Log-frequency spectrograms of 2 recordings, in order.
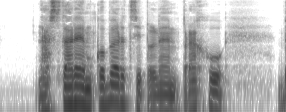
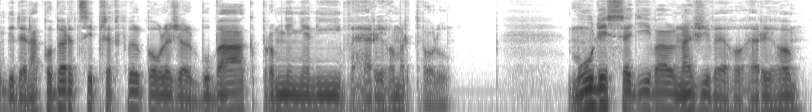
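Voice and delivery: ordinary delivery

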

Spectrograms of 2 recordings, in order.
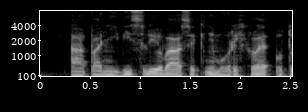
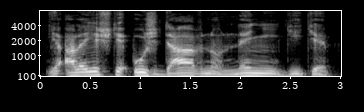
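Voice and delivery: louder impatient interruption; 3 semitones higher, 7 dB louder than usual. A narrator's reading. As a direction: cut her off, out of patience. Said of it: "přerušil ji netrpělivě Sirius".

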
